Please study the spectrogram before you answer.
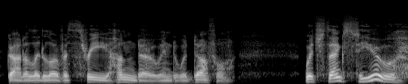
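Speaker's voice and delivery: brief the agents like a tense security director; security director recounting the robbery. Acted. Security director voiced in story.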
